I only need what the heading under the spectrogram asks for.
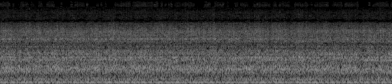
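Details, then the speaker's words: Toyota 4Runner idling after a coolant leak repair: a steady, even hum with no knocks, rattles or ticks. A rattle heard earlier was thought to be a stuck piece of plastic, which may still be there or may have been chewed up. Normal idle. "we don't hear anything rattling around. So it's really hard to tell if that piece of plastic is still in there or if it just got chewed up."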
